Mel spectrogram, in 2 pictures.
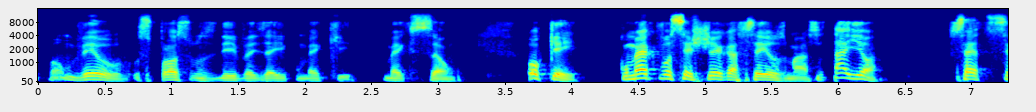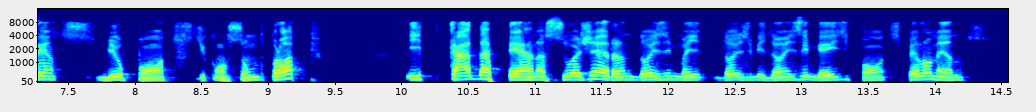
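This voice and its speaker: A man's voice: on the low side, no echo, studio quality. A man presenting over a video call, chatty and full of checking questions as he walks through a plan. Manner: chatty, many checking tags and rhetorical questions. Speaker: business presenter. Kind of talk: presentation over shared slides. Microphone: computer mic on a video call.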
